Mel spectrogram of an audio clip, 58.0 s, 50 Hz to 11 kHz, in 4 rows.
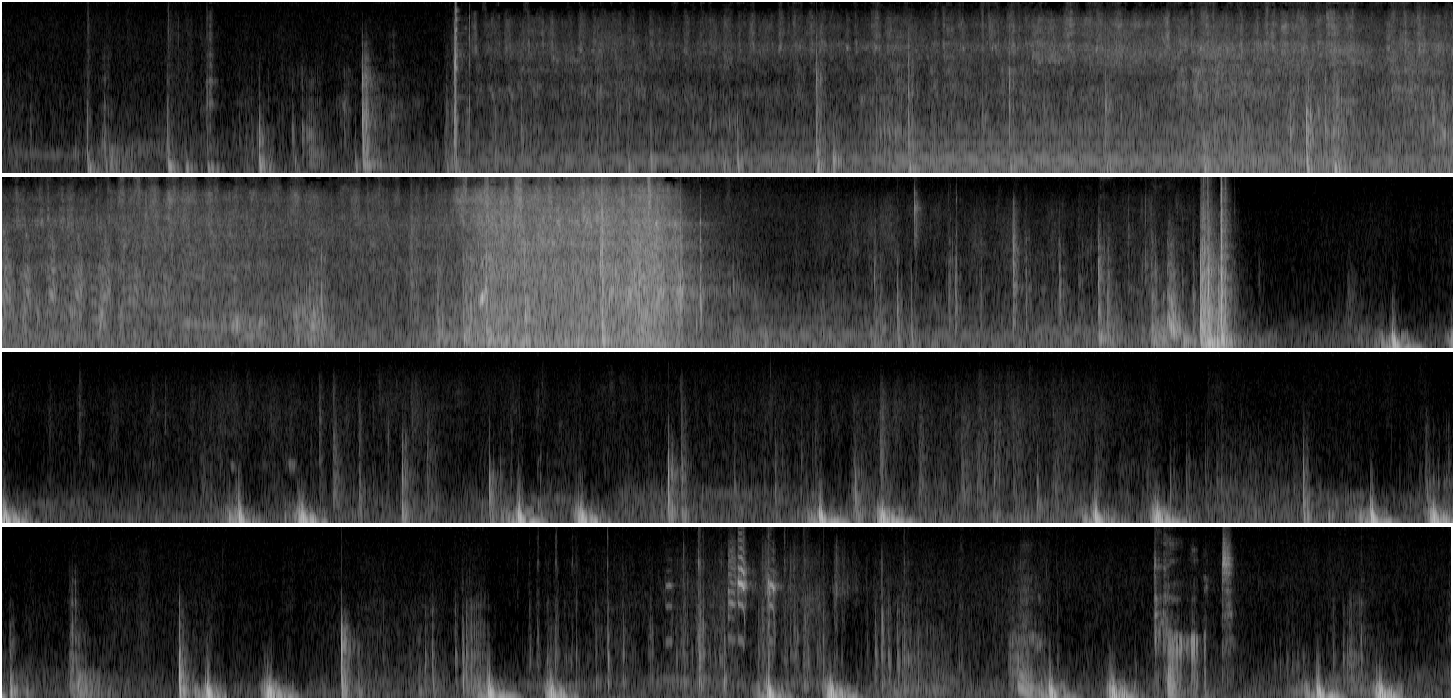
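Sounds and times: deep falling thumps: 28.3 - 29.4, 31.3 - 32.3, 34.1 - 35.1, 37.1 - 38.2, 39.8 - 40.8, 42.6 - 43.7, 45.4 - 46.5, 48.4 - 49.2, 51.1 - 52.1, 53.9 - 55.0, 56.6 - 57.6.

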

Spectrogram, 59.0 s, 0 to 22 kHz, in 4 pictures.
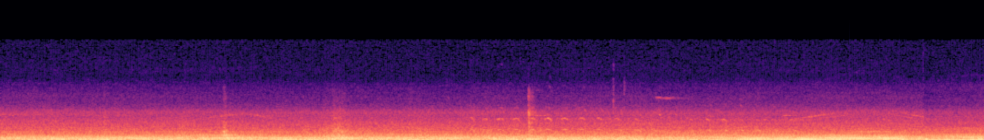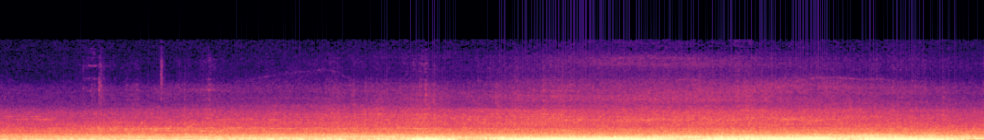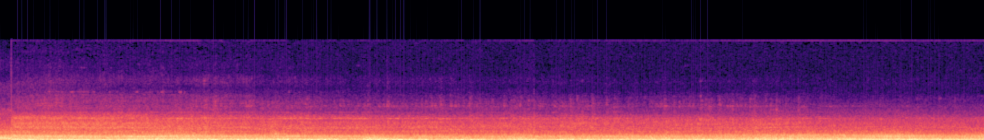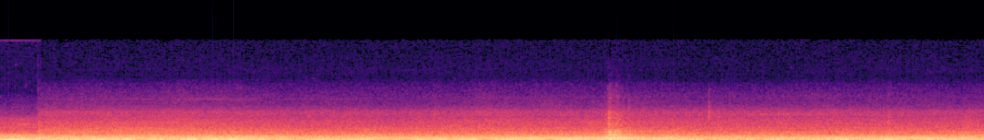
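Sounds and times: machinery drone: 0.0 - 59.0.

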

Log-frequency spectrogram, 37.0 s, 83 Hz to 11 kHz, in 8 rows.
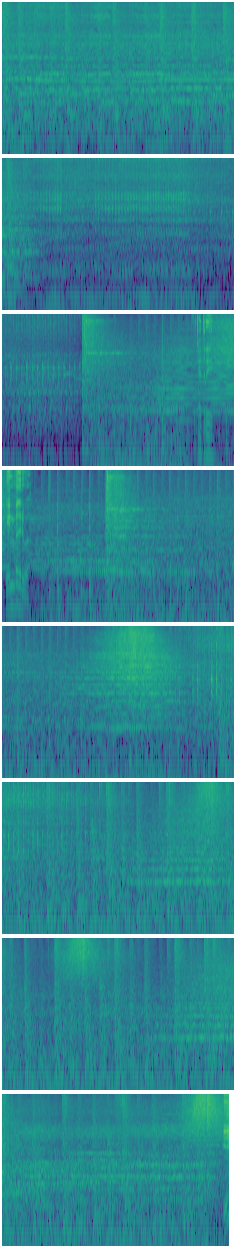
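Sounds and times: auto-rickshaw engine putter: 5.2 - 11.0, 21.9 - 25.3.

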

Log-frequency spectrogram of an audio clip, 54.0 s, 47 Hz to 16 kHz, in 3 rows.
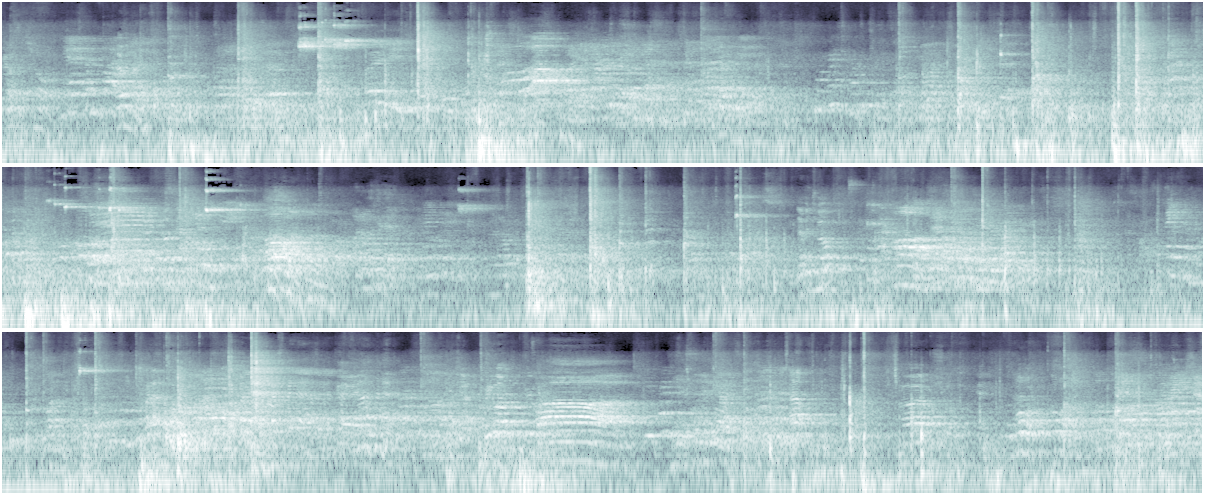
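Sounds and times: racket hitting shuttlecock: 6.1 - 7.2, 15.4 - 17.6.

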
